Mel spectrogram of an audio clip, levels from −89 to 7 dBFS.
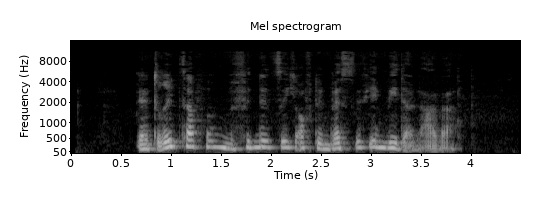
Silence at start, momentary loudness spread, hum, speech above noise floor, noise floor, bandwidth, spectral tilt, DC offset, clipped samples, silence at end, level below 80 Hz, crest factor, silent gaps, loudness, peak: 0.65 s; 12 LU; none; 44 dB; -73 dBFS; 11.5 kHz; -8.5 dB/octave; under 0.1%; under 0.1%; 0.65 s; -62 dBFS; 18 dB; none; -30 LUFS; -12 dBFS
